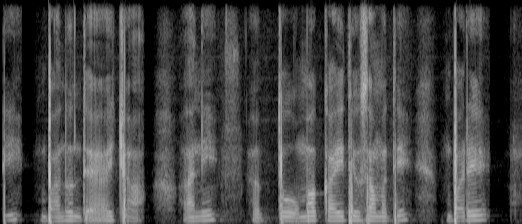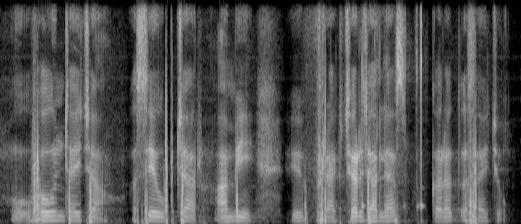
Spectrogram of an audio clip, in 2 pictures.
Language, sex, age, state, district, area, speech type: Marathi, male, 18-30, Maharashtra, Gondia, rural, spontaneous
